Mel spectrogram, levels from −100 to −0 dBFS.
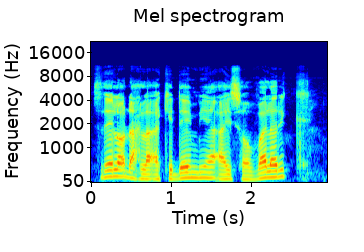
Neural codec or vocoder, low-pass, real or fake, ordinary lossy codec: none; 10.8 kHz; real; none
